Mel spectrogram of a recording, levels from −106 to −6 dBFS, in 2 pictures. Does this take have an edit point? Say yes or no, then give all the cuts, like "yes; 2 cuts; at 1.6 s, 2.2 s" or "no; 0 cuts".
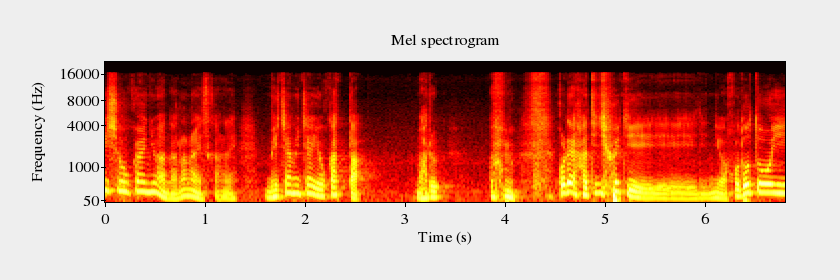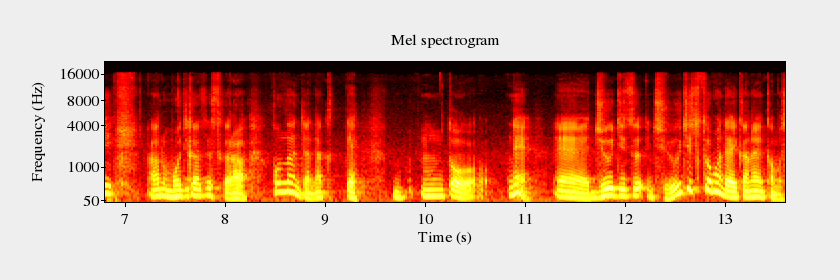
yes; 1 cut; at 4.5 s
